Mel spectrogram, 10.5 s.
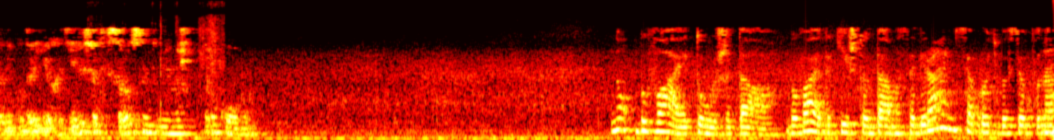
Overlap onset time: none

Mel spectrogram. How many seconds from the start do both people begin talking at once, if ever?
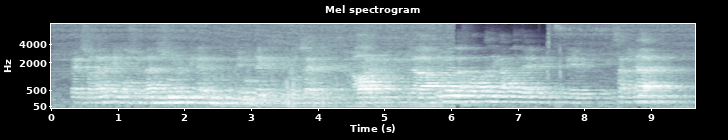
1.4 s

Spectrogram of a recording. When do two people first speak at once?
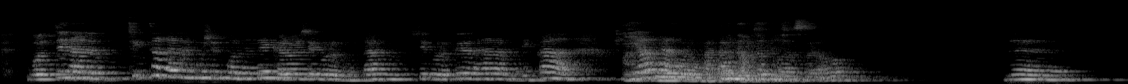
6.2 s

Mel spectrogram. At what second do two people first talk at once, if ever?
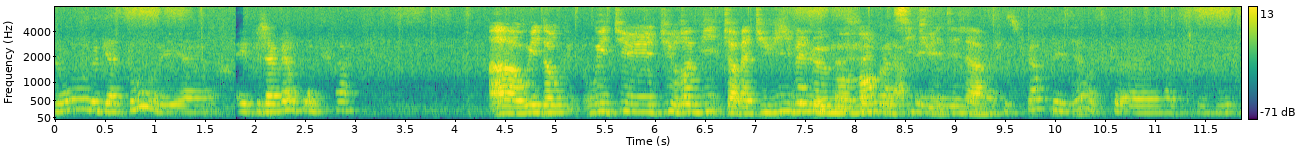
7.5 s

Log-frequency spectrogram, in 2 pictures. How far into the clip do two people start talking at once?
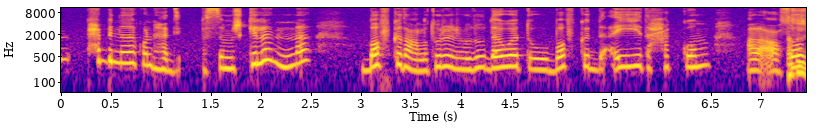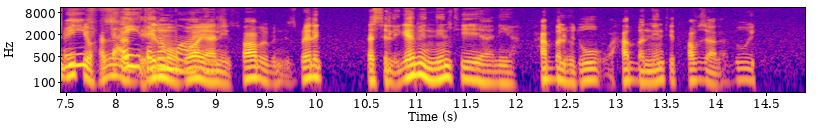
7.3 s

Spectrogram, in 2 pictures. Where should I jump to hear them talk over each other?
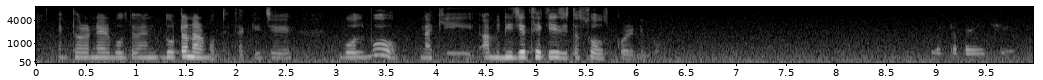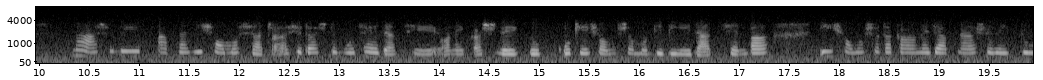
none

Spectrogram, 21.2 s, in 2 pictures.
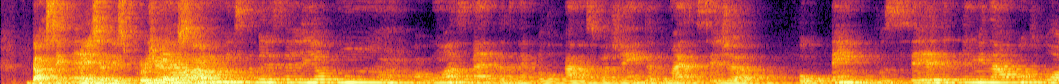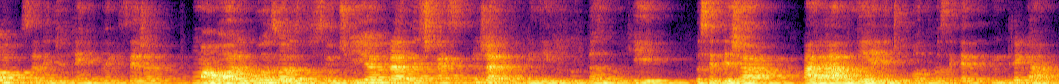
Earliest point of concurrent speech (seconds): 0.8 s

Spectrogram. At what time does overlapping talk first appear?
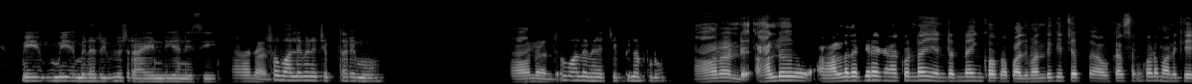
none

